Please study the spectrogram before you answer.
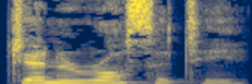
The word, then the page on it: generosity: anglais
